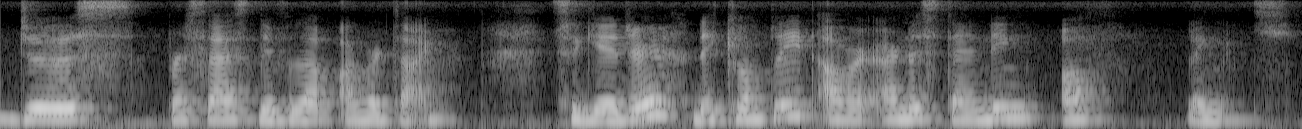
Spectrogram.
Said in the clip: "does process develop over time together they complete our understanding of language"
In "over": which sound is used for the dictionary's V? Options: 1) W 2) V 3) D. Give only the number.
1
